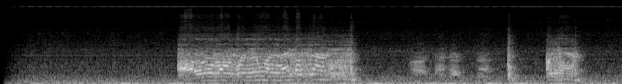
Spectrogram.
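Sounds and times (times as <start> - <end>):
large ferry bridge ambience: 1.8 - 6.0.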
